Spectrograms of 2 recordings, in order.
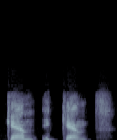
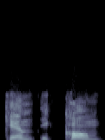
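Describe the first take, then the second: First: Can and can't slow, spaced apart; contrasting pronunciation. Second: Can and can't in a British accent. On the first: Teacher showing student an accent difference, slow contrasting pronunciation. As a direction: set "can" against "can't", slowly. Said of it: "eles vão falar can e can't". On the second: Teacher showing how they speak, British accent. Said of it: "Questão de sotaque deles". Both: Shown as a demonstration.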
